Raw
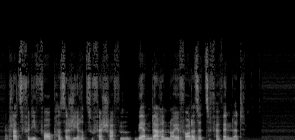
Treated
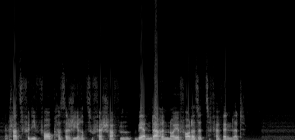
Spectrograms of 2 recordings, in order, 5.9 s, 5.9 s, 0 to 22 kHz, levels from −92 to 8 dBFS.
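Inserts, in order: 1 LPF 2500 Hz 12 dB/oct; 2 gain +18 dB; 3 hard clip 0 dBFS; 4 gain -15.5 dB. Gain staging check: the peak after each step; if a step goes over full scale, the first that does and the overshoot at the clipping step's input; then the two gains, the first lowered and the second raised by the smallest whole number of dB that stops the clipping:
-10.0, +8.0, 0.0, -15.5 dBFS; step 2, 8.0 dB; step 2 +10 dB, step 4 -7.5 dB

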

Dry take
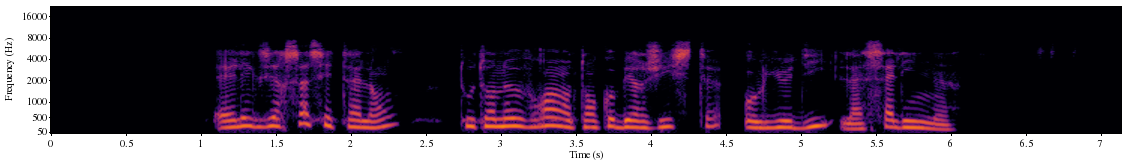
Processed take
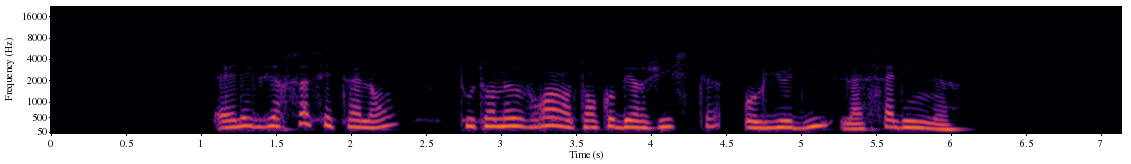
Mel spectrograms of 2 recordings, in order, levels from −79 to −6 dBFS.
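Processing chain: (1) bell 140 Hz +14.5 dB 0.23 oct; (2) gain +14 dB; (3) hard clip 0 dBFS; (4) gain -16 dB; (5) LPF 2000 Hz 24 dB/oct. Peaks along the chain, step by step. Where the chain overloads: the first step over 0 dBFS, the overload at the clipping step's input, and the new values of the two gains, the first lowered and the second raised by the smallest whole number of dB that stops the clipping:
-17.5, -3.5, -3.5, -19.5, -20.5 dBFS; no overload

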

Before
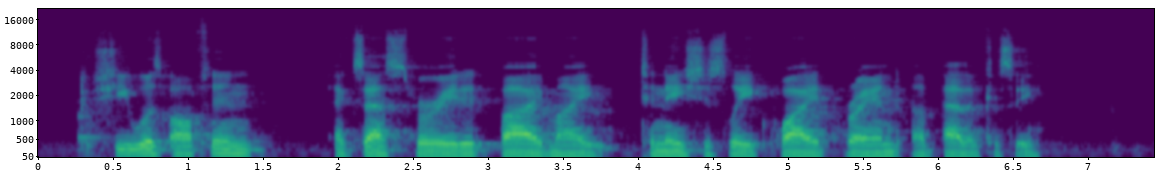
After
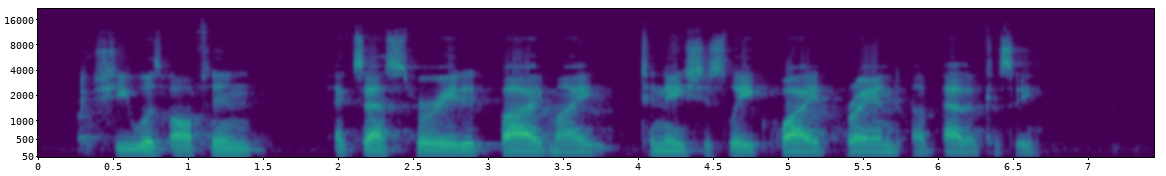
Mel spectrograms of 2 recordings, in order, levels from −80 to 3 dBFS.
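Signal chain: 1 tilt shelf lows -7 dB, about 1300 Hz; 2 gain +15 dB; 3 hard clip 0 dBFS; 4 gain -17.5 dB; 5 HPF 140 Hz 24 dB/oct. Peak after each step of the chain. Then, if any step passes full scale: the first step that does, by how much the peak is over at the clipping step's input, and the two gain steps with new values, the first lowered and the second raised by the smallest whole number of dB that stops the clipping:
-11.5, +3.5, 0.0, -17.5, -14.5 dBFS; step 2, 3.5 dB; step 2 +11 dB, step 4 -13.5 dB

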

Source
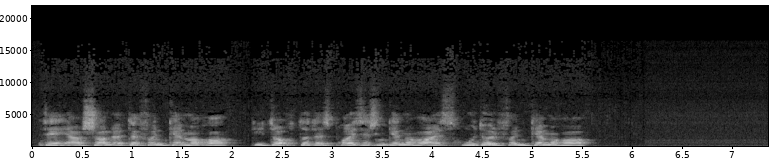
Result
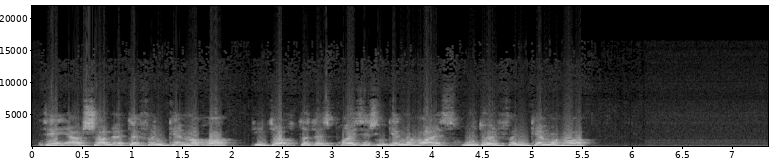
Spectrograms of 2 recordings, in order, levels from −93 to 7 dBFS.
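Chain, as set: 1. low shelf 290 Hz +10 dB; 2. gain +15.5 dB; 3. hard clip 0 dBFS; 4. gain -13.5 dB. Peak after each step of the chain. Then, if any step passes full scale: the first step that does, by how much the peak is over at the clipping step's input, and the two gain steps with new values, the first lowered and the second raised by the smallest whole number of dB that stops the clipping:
-5.5, +10.0, 0.0, -13.5 dBFS; step 2, 10.0 dB; step 2 +5.5 dB, step 4 -3.5 dB

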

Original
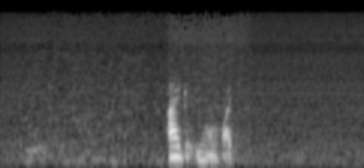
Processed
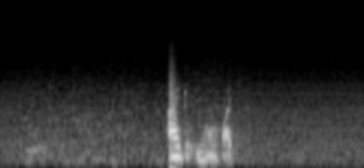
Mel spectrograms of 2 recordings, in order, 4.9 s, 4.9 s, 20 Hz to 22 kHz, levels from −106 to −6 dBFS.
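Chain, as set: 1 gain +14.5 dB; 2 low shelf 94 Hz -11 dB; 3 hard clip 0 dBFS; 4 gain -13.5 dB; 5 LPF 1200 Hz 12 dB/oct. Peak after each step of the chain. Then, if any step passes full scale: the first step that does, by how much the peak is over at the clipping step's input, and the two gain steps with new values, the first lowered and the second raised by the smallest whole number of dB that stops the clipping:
+9.5, +9.5, 0.0, -13.5, -13.0 dBFS; step 1, 9.5 dB; step 1 +4.5 dB, step 4 -3.5 dB

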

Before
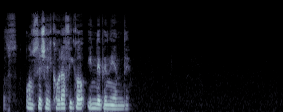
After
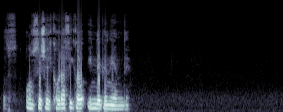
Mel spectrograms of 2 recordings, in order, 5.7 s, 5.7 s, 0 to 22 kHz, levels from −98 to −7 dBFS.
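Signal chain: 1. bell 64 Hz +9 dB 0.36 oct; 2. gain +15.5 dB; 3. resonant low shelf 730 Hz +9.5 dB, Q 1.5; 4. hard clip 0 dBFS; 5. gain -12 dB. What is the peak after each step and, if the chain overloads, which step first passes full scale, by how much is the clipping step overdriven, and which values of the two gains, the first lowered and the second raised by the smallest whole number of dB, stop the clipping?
-16.5, -1.0, +8.0, 0.0, -12.0 dBFS; step 3, 8.0 dB; step 2 +7.5 dB, step 5 -4 dB

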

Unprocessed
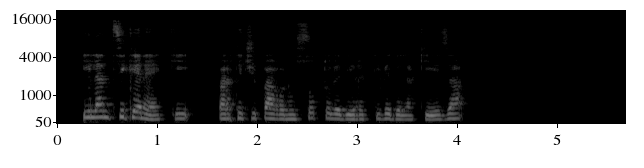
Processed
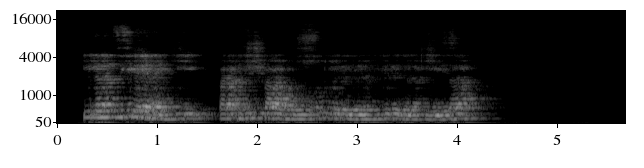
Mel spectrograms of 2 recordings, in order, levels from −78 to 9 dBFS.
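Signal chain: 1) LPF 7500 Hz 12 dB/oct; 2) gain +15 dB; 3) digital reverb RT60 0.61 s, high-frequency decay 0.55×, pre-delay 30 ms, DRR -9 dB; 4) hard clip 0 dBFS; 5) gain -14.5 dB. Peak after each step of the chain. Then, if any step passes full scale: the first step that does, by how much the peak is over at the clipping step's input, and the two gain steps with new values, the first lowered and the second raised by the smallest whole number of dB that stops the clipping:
-30.0, -15.0, -4.5, -4.5, -19.0 dBFS; no overload

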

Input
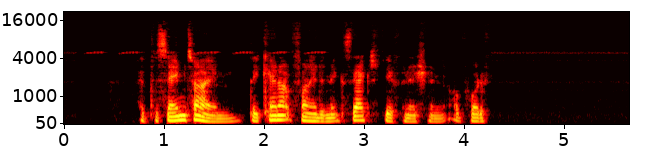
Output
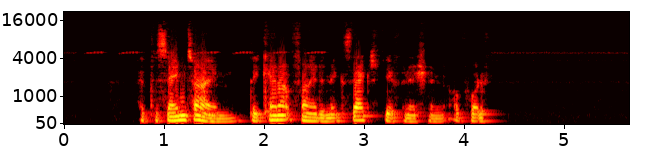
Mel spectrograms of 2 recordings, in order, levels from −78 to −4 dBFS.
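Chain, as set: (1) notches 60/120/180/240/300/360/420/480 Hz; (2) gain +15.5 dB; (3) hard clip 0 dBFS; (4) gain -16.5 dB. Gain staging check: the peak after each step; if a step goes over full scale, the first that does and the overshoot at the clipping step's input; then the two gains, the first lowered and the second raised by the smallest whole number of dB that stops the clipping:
-7.5, +8.0, 0.0, -16.5 dBFS; step 2, 8.0 dB; step 2 +7.5 dB, step 4 -8.5 dB

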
